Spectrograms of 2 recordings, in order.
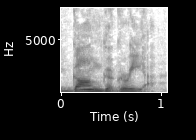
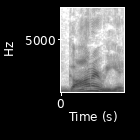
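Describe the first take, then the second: First: The word is mangled with extra g sounds. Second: The word is said in its standard form. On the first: The speaker calls it wrong. "he'd say gongagria" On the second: The speaker calls it right. "He wouldn't say gonorrhea"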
